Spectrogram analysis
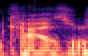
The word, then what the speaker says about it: Kaiser: Kaiser says, "Mr. E, my last name is pronounced Kaiser. I noticed you struggled with pronouncing it.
